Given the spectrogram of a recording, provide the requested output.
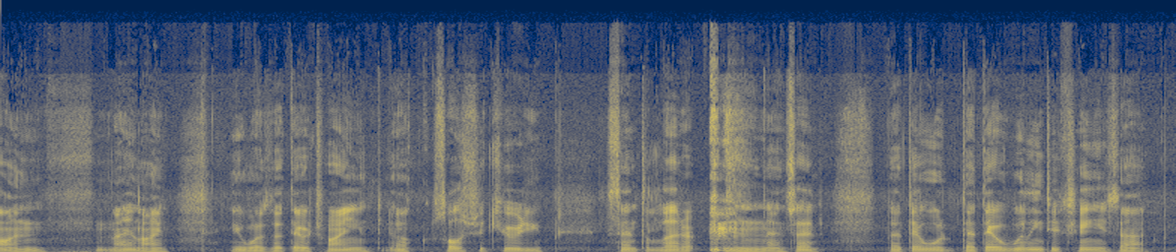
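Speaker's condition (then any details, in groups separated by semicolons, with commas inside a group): Cerebral palsy; wheelchair user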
